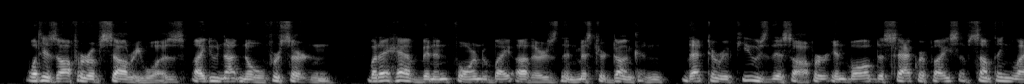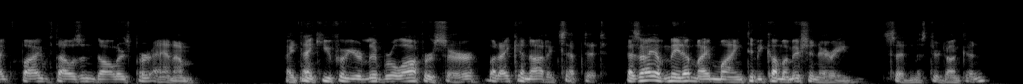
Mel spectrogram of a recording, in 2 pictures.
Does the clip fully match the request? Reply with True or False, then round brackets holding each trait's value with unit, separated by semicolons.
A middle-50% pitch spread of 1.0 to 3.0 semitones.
False (3.7 semitones)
